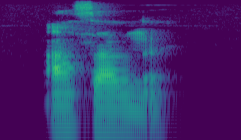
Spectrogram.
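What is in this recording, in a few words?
"асавны", Komi, male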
